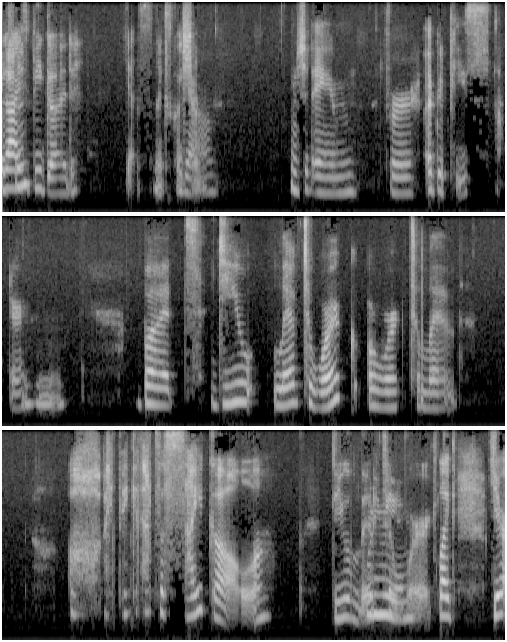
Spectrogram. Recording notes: Just ignore us accidentally the fanning on the mics.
